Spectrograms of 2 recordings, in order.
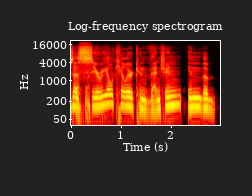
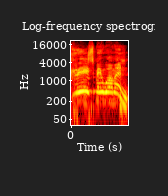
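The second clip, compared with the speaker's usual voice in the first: put-on Scottish accent, pitched way up; 3 dB louder than usual. Retelling a scene where he rips his clothes off, in Groundskeeper Willie's voice. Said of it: "I could do this voice".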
